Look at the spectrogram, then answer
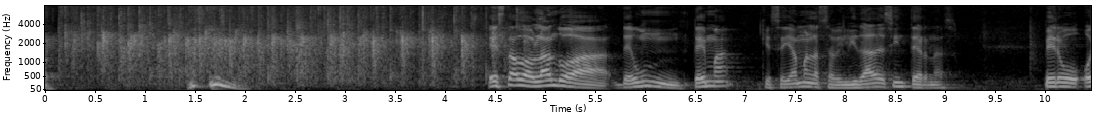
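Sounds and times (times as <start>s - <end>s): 
audience applause: 0.0s - 5.0s
speech: 1.4s - 2.1s, 4.4s - 9.1s, 10.0s - 10.4s.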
